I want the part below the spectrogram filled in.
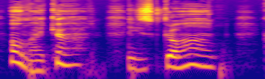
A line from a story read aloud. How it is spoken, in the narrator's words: cried Bianca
